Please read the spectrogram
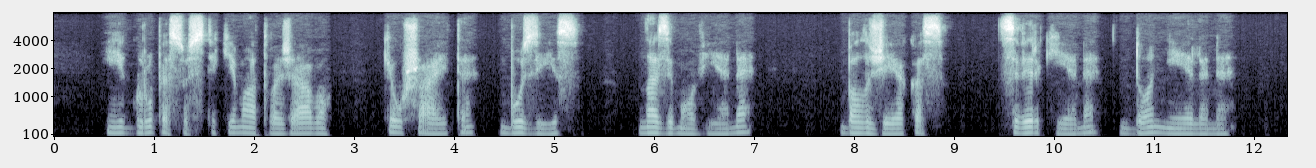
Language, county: Lithuanian, Šiauliai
